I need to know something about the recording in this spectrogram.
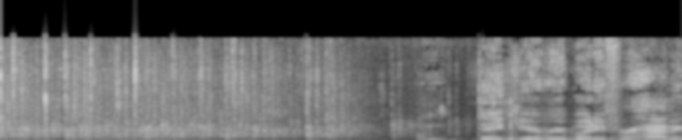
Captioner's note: applause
